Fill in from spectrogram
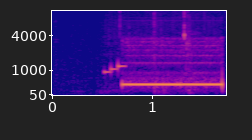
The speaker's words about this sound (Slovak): Eh, Takže mu vyťukáme číslo, neprezradím ho nahlas, aby ste mu potom nevolali. No, tak, už mu telefonujeme, pozrieme, či nás počuje. Tak, už vytáčame.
